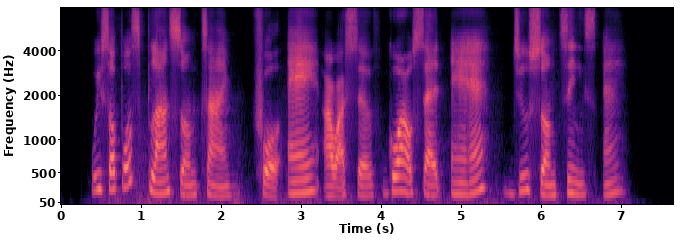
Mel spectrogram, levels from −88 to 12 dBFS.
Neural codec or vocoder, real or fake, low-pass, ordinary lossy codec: codec, 16 kHz, about 1 kbps, DyCAST, with the encoder's durations; fake; none; none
